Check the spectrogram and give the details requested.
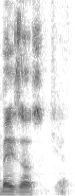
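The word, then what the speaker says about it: Bezos: Bzos.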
